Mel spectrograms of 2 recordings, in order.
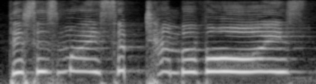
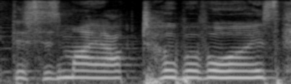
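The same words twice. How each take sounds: First: Chanted on one held note; sung, intone it evenly, singer-like; sung, sustained monotone demo; sung, September voice. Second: Deep, softer monotone; low level chant; October voice. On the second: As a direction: drop far down and intone it quietly. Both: Shown as a demonstration.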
